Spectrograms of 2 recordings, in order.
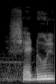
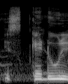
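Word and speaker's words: schedule: इनका प्रनंसीएशन अलग है ब्रिटिश में शेड्यूल कहते हैं और अमेरिका में स्केड्यूल कहते हैं जैसा कि आजकल लोग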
